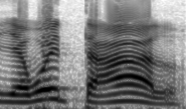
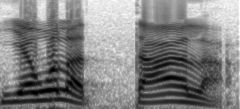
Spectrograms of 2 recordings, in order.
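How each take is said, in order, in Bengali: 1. এটি মিশরীয় আঞ্চলিক ভাষার সংক্ষিপ্ত রূপ। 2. এটি পূর্ণাঙ্গ আদর্শ আরবি রূপ। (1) "ইয়াওয়ালাদের পরিবর্তে তারা বলে ইয়াওয়ে তাল" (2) "কেউ যদি ডাকে যে ইয়াওয়ালাদ তালা"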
